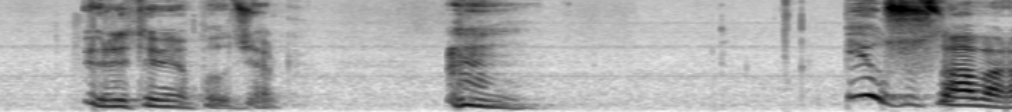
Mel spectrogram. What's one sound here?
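An elderly man speaks calmly into a close microphone, in short phrases with pauses.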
